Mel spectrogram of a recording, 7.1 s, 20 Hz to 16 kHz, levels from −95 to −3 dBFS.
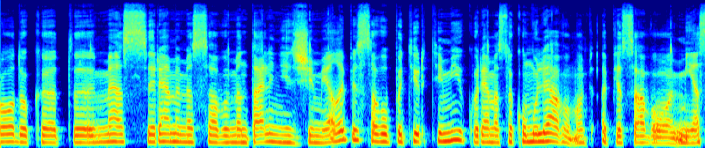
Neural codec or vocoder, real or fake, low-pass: vocoder, 48 kHz, 128 mel bands, Vocos; fake; 14.4 kHz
